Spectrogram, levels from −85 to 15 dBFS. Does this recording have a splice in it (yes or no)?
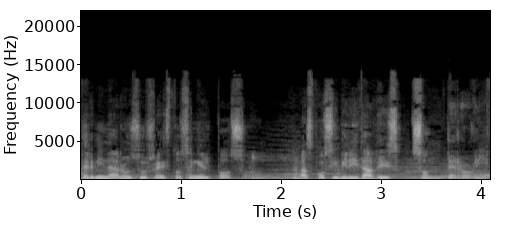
no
